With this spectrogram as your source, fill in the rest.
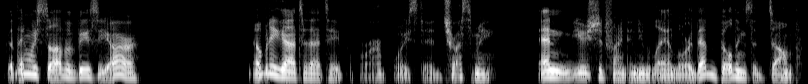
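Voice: medium pitch, very animated, normal speed, creaky, husky, dry recording, heavily acted. Brief: a narrator voicing a weary male detective partner, audiobook, dry and offhand, dead close sound. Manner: dry and dismissive. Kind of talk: audiobook character voice.

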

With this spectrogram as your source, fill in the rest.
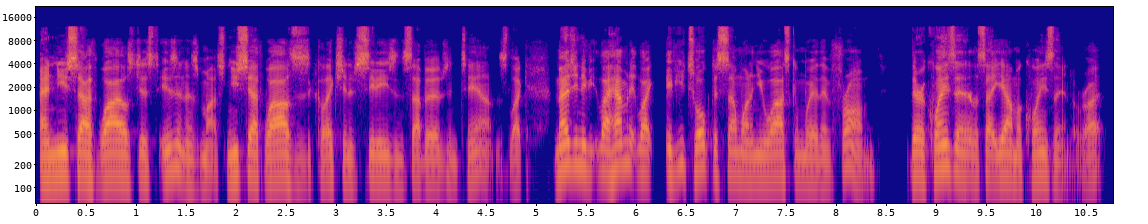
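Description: A man's voice: mid-range voice, quick pace, no room sound, studio quality. A man with an Australian accent chatting casually as a podcast co-host, rambling and restarting his phrases, with bursts of emphasis. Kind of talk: casual sports chat.

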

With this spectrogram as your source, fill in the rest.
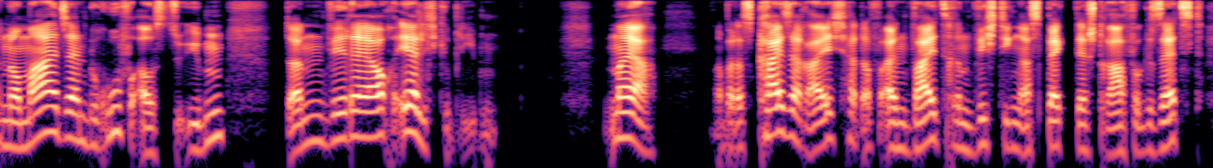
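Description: A man's voice: fairly high pitch, no room sound, clean studio sound. A man co-hosting a podcast for young listeners, explaining ideas step by step. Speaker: podcast co-host explaining law.

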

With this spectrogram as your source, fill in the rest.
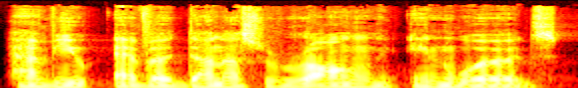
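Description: A man voicing a stern goblin spirit of a great church bell in a storybook reading, low and solemn, with slow, accusing oratory. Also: steady tone, warm tone. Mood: stern questioning. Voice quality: low and deep.

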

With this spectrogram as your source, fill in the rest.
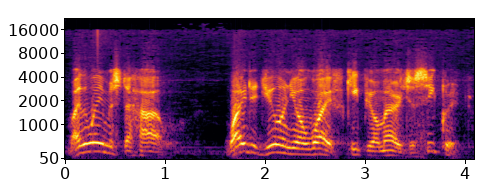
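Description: An actor playing a calm, shrewd gentleman detective, questioning formally in the style of a 1940s radio mystery. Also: fairly high pitch, faint music behind. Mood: probing, composed. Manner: measured, probing, formal questioning. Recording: muffled vintage 1940s radio recording.

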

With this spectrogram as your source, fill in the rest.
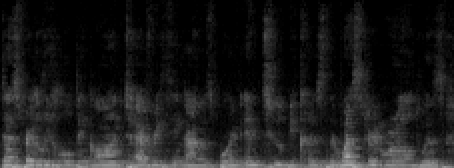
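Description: A young woman from Jordan with an American accent performs spoken word poetry, a native Arabic speaker pressing each line with rhythmic emphasis. Her voice sits a little high and is heard from a distance. The room is echoey and there is a noisy hum in the background. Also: flat delivery, a little fast. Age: 20s. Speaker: poet at open mic. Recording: roomy, distant, noisy venue.

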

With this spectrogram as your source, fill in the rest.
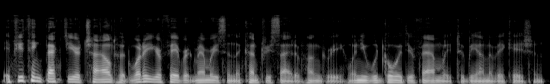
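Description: A man hosting a travel radio show, asking curious quick follow-up questions in a conversational interview. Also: low voice, creaky, mellow, no room sound.

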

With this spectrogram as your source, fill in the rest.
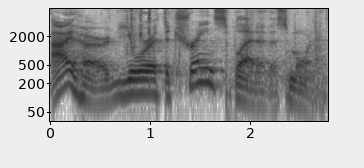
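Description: An actor playing a smug, needling police detective in an audio drama, flippant and taunting. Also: male voice, on the low side, wildly swooping pitch, normal speed, noisy background. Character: needling, smug male police detective with a round red face. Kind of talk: full-cast audio drama acting.

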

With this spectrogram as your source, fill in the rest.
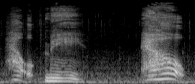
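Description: A woman's voice: low voice, big pitch swings, extremely slow, slight background noise, full character voice. A woman voicing a desperate, injured man begging for his life in an audio drama. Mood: panicked.

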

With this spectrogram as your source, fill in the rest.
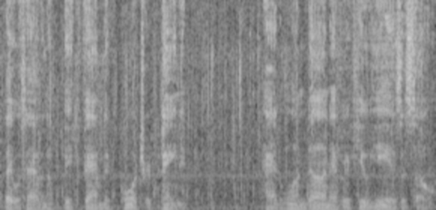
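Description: A man's voice: a bass voice, moderate pace, background noise. An actor playing a rural Southern US man, a weary storyteller narrating his past in an audio drama. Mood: wry recollection. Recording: music behind the voice.

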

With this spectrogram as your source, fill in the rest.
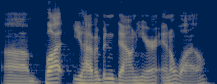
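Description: A man's voice: lowish voice, moderate pace, a bit bright. A man hosting a casual interview, upbeat and chatty with frequent restarts. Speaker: host.

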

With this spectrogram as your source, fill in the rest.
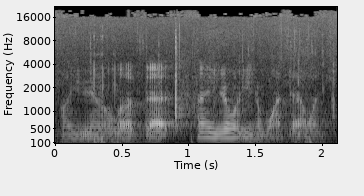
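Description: A man co-hosting a live podcast panel, moderating in a jokey, brisk way. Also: medium pitch, steady tone, creaky. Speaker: podcast co-host. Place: live event stage. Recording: echoey room, faint noise.

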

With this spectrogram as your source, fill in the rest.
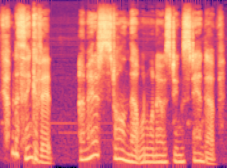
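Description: A woman's voice: low voice, very animated, quick pace, darkish tone, slightly rough, heavily acted. An actress playing a wry daughter who narrates her own story in a natural, everyday way in an audio drama. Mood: wry, reflective. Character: wry woman narrator, a former comic, exasperated daughter.

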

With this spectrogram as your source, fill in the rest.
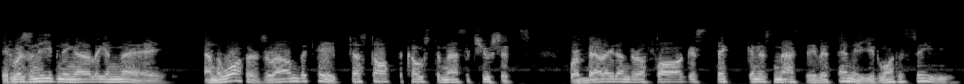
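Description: A man plays a librarian who narrates radio mysteries. His mid-pitched voice is measured and atmospheric. The recording is dry and narrow, like old radio. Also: dry recording, close to an everyday voice. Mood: calm, intriguing. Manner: measured, storyteller-like. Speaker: actor playing story narrator.

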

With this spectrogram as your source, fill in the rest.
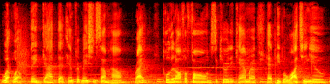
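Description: An actor playing a confident, secretive imaginary companion in an audio drama, speaking in an assured, commanding, ominous way. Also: male voice, medium pitch, fairly even intonation, fairly quick, lightly acted. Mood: pressing, assured. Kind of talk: dramatic audio fiction acting. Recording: long hall-like reverb on voice. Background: prominent music.

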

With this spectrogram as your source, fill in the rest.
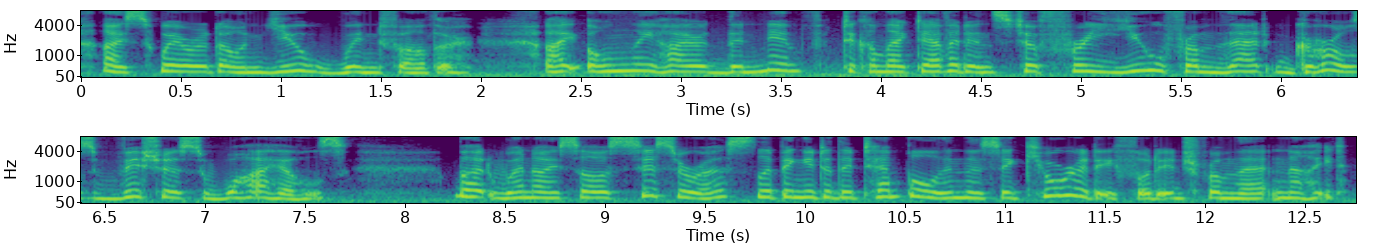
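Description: A woman voicing a fervent, grovelling high priestess in audio fiction, pleading dramatically in a squeaky voice. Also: darkish tone, a little hiss or hum, lightly acted. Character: fawning, venomous, zealous high priestess, grovelling servant.

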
